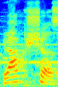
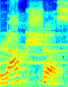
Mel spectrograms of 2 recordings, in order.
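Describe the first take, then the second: First: The middle cluster sounds like k plus sh. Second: The middle cluster sounds like k plus sh.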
